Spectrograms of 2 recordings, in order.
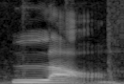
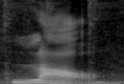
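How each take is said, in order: Both takes have the same delivery.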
